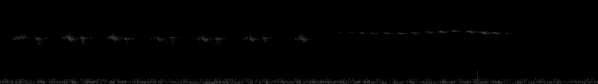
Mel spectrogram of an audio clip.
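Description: Near silence with faint bird chirping: short chirps about twice a second, then a thin, slightly rising high note. A low steady hum lies beneath, with a couple of faint clicks.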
